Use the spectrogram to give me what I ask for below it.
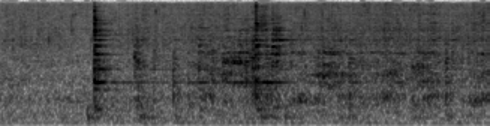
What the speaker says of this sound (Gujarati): ટમેટા નાખી અને ઉપરથી મીઠું નાખવાનું અને એકદમ છે ને મિક્સ કરી નાખવાનું.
